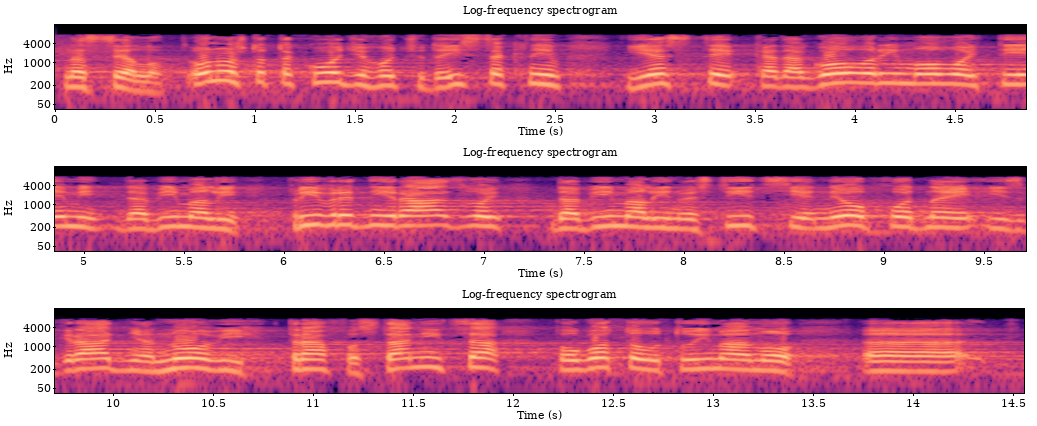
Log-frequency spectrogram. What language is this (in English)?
Serbian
